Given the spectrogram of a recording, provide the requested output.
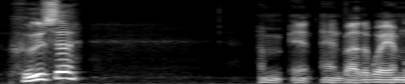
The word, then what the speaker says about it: Gueuze: Recently, he did a short series on brewing Gueuze, or I think he pronounces it at times something like Gueuze.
